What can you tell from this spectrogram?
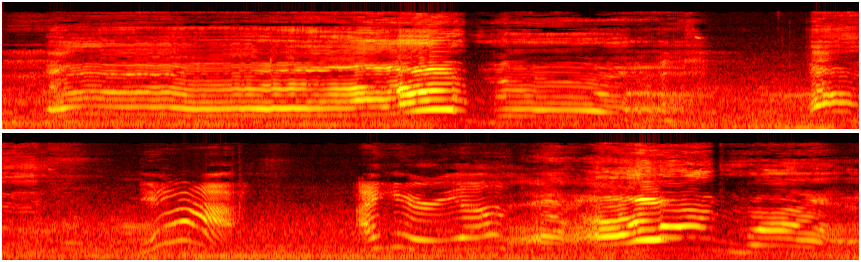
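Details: Alaskan Malamute, a four-month-old female, making funny noises: a long wavering woo-woo howl for two seconds, then shorter rising-and-falling yowls, over steady low engine rumble.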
